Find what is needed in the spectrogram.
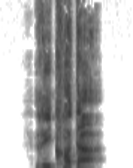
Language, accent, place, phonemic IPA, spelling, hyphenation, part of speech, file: German, Germany, Berlin, /ʁiˈkɔta/, Ricotta, Ri‧cot‧ta, noun, De-Ricotta.ogg
- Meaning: ricotta (Italian whey cheese)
